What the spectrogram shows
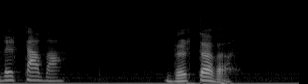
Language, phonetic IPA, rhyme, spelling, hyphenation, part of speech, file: Czech, [ˈvl̩tava], -ava, Vltava, Vl‧ta‧va, proper noun, Cs-Vltava.ogg
- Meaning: Vltava (a major river in the Czech Republic)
